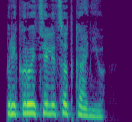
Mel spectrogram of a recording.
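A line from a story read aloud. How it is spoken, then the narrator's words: Hoarse rasp. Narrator (Russian): прохрипела я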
